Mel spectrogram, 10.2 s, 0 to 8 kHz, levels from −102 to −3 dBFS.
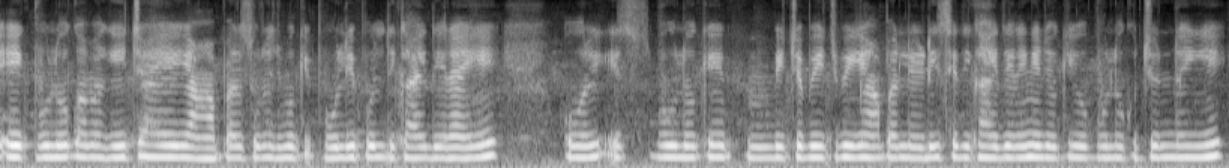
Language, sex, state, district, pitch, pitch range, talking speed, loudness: Hindi, male, Bihar, Lakhisarai, 205 Hz, 200-210 Hz, 210 wpm, -16 LUFS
